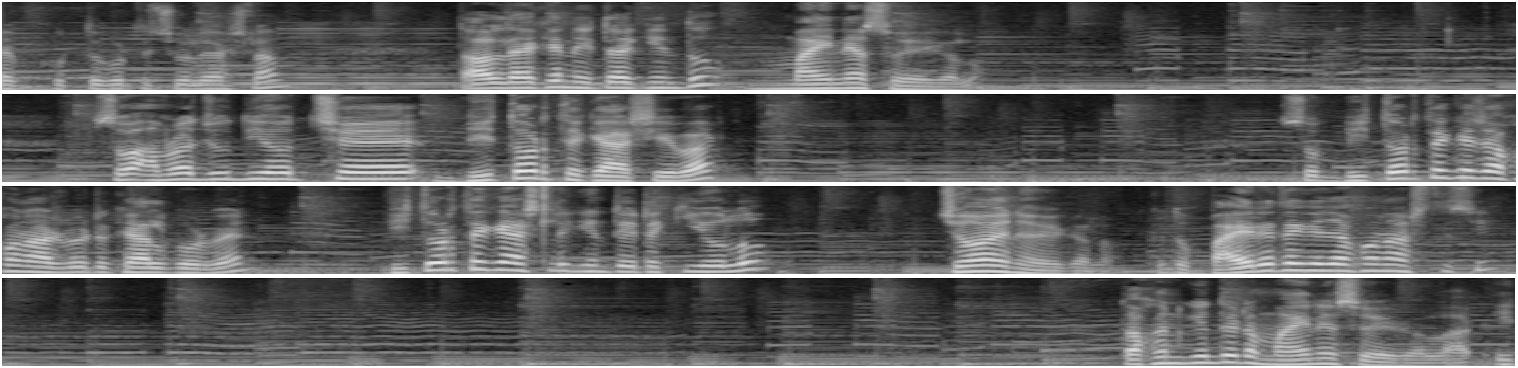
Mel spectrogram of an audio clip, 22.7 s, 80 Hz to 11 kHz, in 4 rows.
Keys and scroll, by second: 4.6 ctrl+z, 10.8 ctrl+z, 15.5 ctrl+z, 18.8 ctrl+z.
